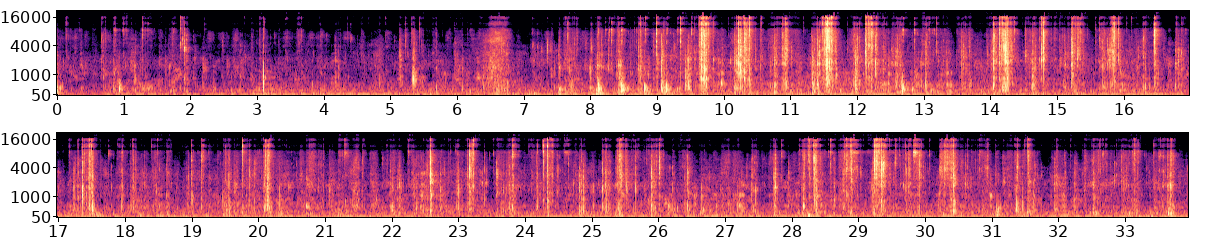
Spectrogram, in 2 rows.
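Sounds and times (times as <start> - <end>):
dog chewing with crunching bites: 0.0 - 33.9.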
